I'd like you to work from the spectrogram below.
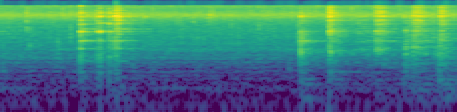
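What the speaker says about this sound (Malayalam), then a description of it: "ഇനി ഇതൊന്ന് നല്ലോണം ഒന്ന് വാട്ടിയെടുക്കാം." Chopped onion, green chilli and ginger sizzle softly in a pan, with a light continuous hiss broken by scraping stirs in short clusters near the start and end.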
